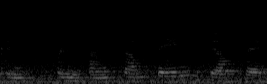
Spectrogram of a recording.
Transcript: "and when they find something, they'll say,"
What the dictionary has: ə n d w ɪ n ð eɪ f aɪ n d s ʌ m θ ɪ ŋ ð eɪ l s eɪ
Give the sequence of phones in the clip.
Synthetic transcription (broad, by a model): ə n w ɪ n ð eɪ f aɪ n d s ʌ m θ ɪ ŋ ð eɪ l s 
